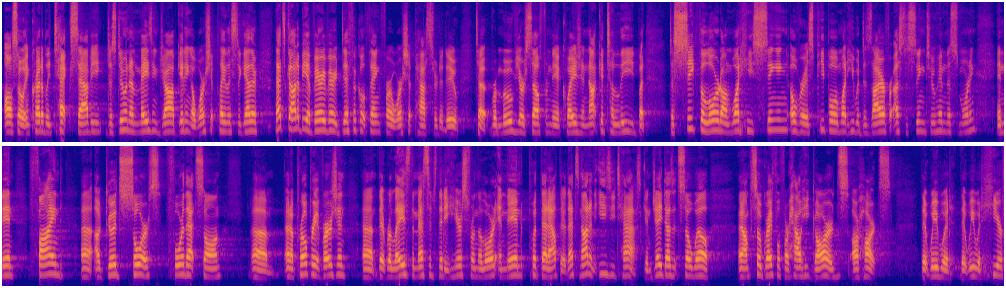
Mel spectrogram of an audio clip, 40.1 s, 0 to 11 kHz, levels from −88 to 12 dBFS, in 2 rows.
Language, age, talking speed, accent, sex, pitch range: English, 20-39, 180 wpm, American, male, 155-190 Hz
